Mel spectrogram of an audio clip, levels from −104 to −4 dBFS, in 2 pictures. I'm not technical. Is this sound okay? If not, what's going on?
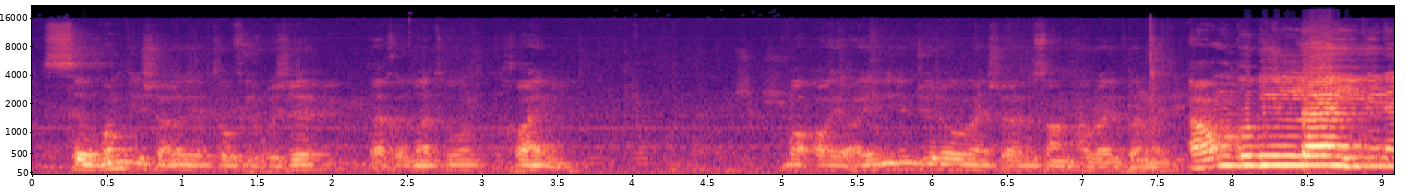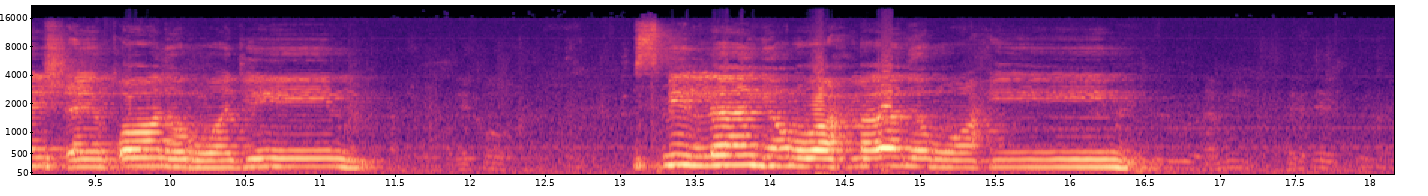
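No. At three points the sound got louder than some stage in the recording chain could handle, so the tops of the loudest moments were sliced off flat. This is called hard clipping. Those flattened peaks add a crackle or harsh fuzz you can hear from 8.08 to 8.76 seconds, very briefly again from 9.70 to 9.84 seconds, and longest from 13.34 to 14.81 seconds. The middle one is milder.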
